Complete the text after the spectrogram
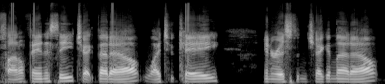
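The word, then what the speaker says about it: YIIK: That's how you say it. Yes. I was sincerely thought it was Yeek. – Yeek. – And it was like a sequel to Yogg. And I like, Yogg sounded cool. I'll play Yeek. – You know, the sad part is, I told him repeatedly it was Y2K, and he was like, no, it's not. You're saying it wrong, and I'm like, I'm pretty sure I'm not, but thanks, husband.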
